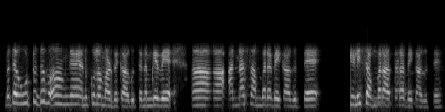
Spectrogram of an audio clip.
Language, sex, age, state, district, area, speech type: Kannada, female, 60+, Karnataka, Chikkaballapur, urban, conversation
